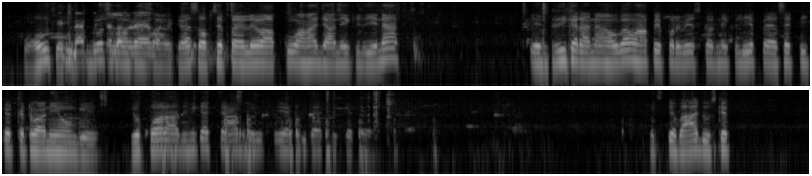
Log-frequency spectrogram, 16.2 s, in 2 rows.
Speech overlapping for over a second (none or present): present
